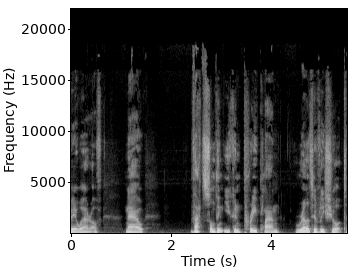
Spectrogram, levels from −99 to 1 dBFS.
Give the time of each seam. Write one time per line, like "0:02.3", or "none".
none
